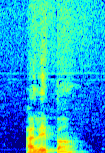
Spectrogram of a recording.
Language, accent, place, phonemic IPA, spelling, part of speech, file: French, France, Lyon, /a.le.pɛ̃/, alépin, adjective, LL-Q150 (fra)-alépin.wav
- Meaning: Aleppine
